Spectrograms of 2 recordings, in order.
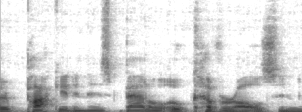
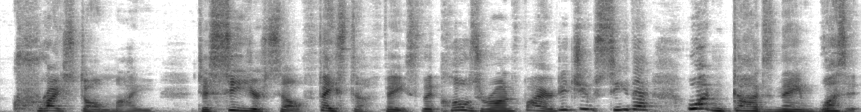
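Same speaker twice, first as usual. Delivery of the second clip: higher and louder, rising alarm; shaken outburst; 8 semitones higher, 5 dB louder than usual. Acted. Foyle demanding answers from Robin, higher and alarmed. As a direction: horror spilling out.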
